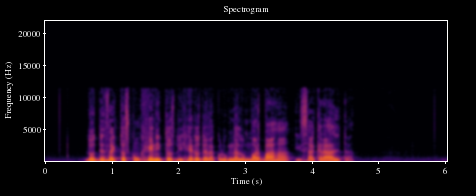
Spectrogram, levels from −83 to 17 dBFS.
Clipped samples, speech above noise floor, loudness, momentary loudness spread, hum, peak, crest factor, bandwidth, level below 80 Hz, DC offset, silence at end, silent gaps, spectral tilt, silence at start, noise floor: under 0.1%; 45 dB; -20 LUFS; 9 LU; none; -2 dBFS; 18 dB; 11.5 kHz; -44 dBFS; under 0.1%; 1.45 s; none; -7.5 dB/octave; 0.6 s; -63 dBFS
